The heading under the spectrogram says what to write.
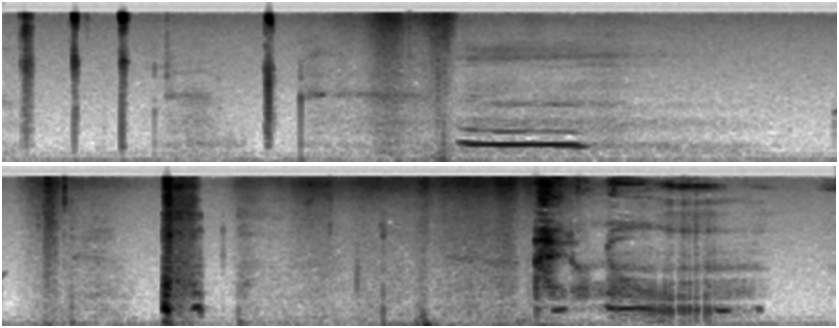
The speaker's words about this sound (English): It's allergies. Allergies don't make you cough. Allergies make you sneeze. What am I saying? It always happens at night though. I get a little cough.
